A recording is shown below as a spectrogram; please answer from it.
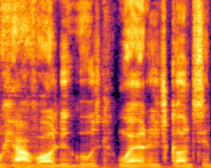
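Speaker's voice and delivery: plain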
